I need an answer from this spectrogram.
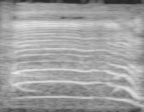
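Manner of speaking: long high-pitched imitated scream; mock scream. Retelling the couple facing the bulldozer, drawn-out mock scream. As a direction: hold a high mock shriek. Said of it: "they're like".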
